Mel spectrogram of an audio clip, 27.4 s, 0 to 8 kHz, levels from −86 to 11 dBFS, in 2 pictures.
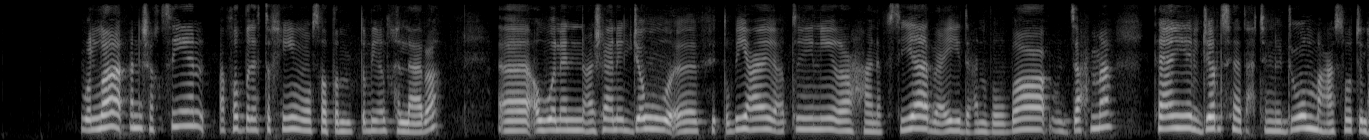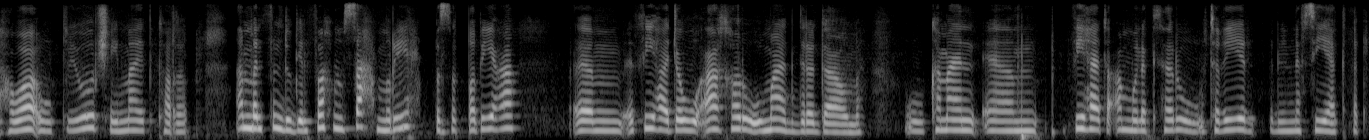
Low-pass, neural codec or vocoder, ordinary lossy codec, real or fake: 7.2 kHz; codec, 16 kHz, 2 kbps, X-Codec, HuBERT features, trained on balanced general audio; none; fake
